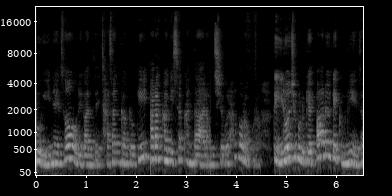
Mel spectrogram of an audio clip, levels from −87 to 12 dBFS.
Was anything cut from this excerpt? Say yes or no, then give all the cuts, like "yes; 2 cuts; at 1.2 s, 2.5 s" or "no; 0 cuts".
yes; 1 cut; at 4.5 s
